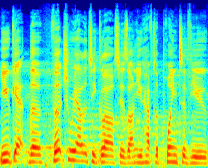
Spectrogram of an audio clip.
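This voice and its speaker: With lively intonation and a fairly high voice, a man talks through noticeable background noise. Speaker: magazine editor, keynote speaker. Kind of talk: conference keynote. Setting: stage with audience.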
